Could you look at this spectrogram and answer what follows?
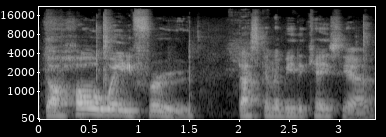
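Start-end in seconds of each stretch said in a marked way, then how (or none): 0.0-1.5 slow, loud, drawn-out stress; loud drawn-out emphasis. Real, not acted. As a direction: stretch the words out big and loud. Laughing mockery of the match.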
